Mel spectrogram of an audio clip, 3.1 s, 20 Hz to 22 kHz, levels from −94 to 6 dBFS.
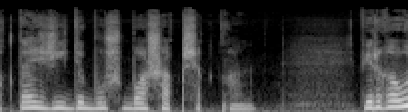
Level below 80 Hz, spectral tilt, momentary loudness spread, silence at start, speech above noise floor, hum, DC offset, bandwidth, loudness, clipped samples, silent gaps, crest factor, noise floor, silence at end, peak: -48 dBFS; -6 dB/octave; 13 LU; 0.15 s; 28 dB; none; under 0.1%; 15.5 kHz; -24 LUFS; under 0.1%; none; 18 dB; -49 dBFS; 0 s; -4 dBFS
